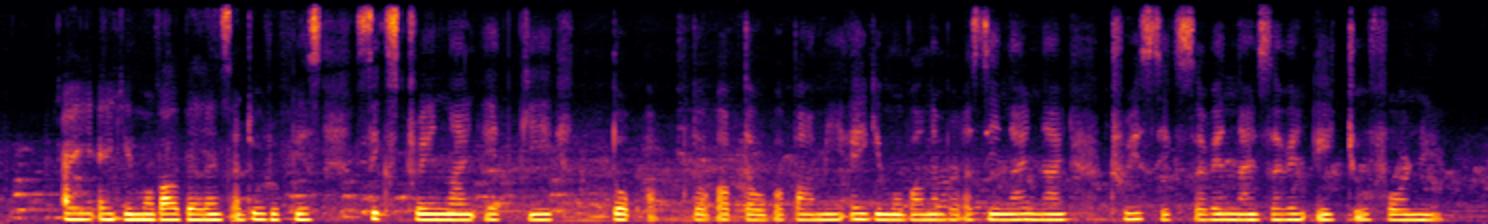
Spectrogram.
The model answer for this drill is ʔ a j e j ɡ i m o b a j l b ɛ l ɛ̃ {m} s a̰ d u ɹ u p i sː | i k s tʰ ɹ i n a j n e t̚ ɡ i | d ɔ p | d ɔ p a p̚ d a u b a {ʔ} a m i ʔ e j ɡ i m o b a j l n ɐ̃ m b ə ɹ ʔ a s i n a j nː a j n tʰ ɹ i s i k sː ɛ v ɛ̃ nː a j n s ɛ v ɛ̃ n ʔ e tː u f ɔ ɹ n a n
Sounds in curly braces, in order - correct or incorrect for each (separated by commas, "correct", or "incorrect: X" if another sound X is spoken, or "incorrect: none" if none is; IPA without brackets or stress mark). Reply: incorrect: n, incorrect: p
